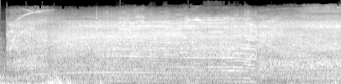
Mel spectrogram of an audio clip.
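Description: A close, loud rasping scrape as fabric for a bucket hat is trimmed, a continuous gritty rubbing stroke lasting several seconds.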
